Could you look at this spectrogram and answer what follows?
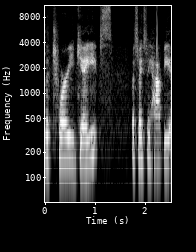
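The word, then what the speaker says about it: torii: It's called the Tori gate, which makes me happy. It's not spelled like my name. It's spelled T O R I I, but it's um it's a Japanese um gate.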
